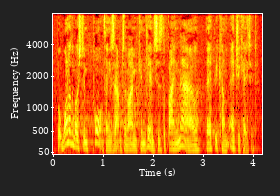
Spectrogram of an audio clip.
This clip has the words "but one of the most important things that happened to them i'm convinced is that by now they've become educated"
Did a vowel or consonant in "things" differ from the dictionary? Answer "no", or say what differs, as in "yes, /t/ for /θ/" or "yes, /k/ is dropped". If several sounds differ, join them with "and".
no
